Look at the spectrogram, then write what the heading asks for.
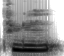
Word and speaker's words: plus: Okay, so we don't pronounce the S.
